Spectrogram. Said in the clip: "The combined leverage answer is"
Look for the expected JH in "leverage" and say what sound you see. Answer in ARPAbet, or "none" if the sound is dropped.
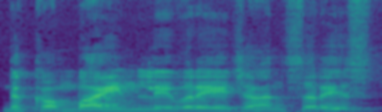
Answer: JH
